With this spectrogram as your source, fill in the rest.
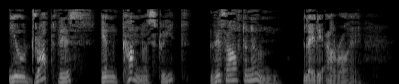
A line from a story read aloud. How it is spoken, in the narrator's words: I said very calmly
